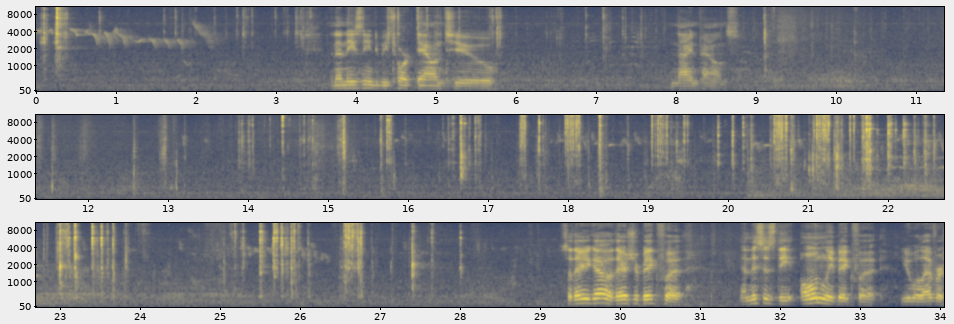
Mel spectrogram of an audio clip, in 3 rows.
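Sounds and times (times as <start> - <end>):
ratchet wrench clicking: 15.6 - 23.8, 25.1 - 27.0.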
